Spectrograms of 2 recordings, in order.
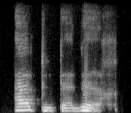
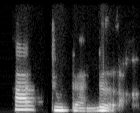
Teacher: There is no break practically between the words. They all go in a continuum, à tout à l'heure, as if it were one single term.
